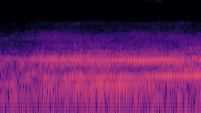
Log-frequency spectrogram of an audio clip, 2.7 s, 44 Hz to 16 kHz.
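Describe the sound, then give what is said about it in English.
A car engine roars steadily as it accelerates up to 130 to get onto Highway 401, a loud sustained drone with a slight rise in intensity, continuous with road noise and no voices. “I had to go up to 130 to actually get onto the 401.”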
